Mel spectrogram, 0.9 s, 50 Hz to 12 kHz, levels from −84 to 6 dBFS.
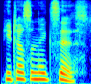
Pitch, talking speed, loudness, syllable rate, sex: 240 Hz, 195 wpm, -16 LUFS, 4.6 syllables/s, female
